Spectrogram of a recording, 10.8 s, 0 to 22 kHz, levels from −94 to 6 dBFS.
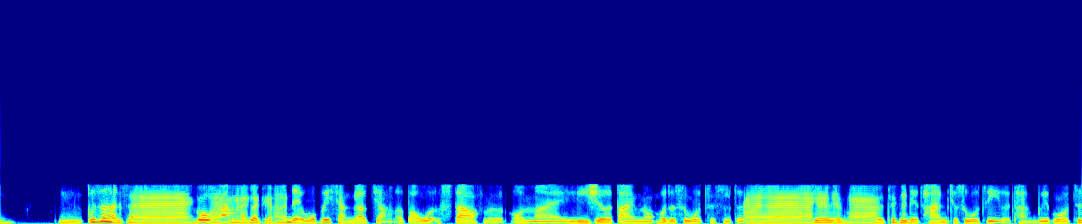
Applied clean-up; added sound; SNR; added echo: neural diffusion model UNIVERSE++.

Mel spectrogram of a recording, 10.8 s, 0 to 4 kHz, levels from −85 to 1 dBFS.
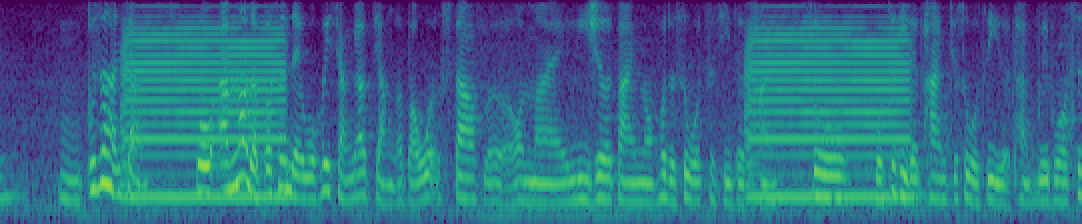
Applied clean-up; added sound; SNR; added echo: none; Wind instrument, woodwind instrument; 3 dB; none.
